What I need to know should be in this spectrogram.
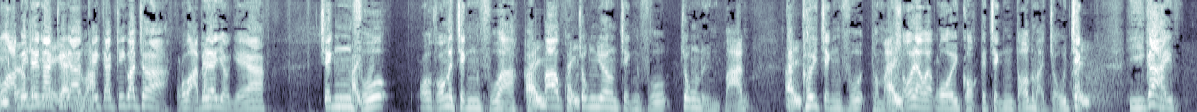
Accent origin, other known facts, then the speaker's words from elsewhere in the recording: Hong Kong; 真係俾我哋香港人，有機會去出去留學咧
